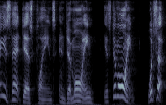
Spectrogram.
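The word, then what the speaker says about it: Des Moines: Like how cuz De Moine is Iowa, right? So what Iowa people are like more they know the S is silent.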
